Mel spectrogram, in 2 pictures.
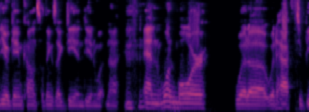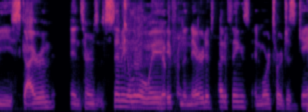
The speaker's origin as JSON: {"language": "English", "town": "Chicago", "region": "Illinois", "country": "United States", "said": "I'm from Chicago. So right now I'm just home due to the pandemic"}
